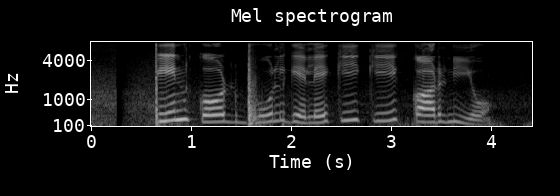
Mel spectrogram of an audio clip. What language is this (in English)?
Bangla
